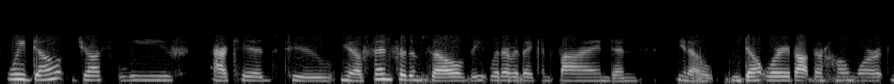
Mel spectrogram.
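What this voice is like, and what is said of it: Choked-up, emotional voice. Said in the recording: “I'm a little choked up here today.”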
